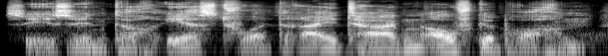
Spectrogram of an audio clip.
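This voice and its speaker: Grumpy ancient dragon. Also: male voice, lively intonation, slightly rough, full character voice. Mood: dismissive. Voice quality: deep rumbling growl. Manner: grumbling, slow and weary. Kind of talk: audiobook character voice.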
